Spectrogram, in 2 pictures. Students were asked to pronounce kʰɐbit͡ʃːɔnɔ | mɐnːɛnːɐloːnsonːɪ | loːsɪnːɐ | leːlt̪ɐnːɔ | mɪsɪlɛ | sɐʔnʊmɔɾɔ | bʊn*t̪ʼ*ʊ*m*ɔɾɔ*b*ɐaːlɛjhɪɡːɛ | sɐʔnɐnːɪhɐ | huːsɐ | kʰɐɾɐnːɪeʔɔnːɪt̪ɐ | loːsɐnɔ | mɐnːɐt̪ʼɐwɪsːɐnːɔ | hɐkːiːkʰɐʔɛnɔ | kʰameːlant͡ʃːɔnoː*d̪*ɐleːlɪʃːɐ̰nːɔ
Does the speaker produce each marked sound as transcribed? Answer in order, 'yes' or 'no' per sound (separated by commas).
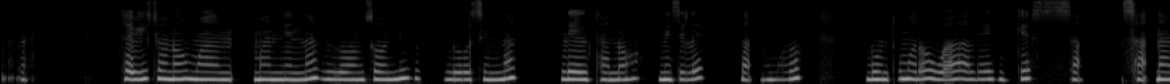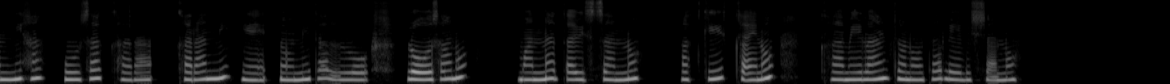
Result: yes, yes, no, no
